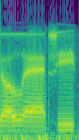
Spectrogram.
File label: "galaxy", votrax; VIDEO GAMES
